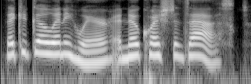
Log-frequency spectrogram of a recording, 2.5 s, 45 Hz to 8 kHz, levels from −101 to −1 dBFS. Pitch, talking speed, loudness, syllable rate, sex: 240 Hz, 190 wpm, -16 LUFS, 5.5 syllables/s, female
